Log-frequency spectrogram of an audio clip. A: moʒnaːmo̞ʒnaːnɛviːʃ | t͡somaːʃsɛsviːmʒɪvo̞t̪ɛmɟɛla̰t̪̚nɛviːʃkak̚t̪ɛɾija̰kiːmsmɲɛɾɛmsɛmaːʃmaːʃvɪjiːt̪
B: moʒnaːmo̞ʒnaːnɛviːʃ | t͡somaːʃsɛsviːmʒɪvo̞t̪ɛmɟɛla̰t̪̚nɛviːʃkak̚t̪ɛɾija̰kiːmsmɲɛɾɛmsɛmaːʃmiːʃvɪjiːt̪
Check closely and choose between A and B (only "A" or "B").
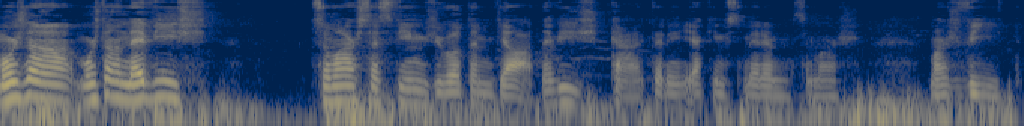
A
